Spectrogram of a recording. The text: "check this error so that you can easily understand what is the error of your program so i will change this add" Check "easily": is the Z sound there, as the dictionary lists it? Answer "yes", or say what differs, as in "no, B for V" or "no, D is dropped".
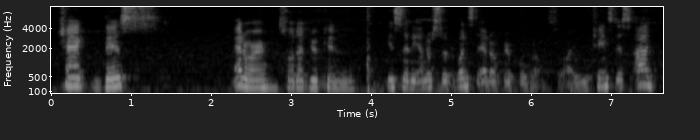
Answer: no, S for Z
